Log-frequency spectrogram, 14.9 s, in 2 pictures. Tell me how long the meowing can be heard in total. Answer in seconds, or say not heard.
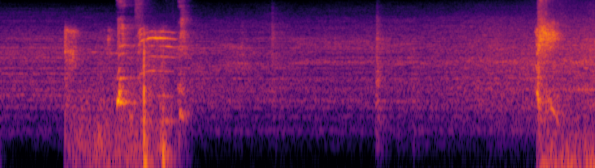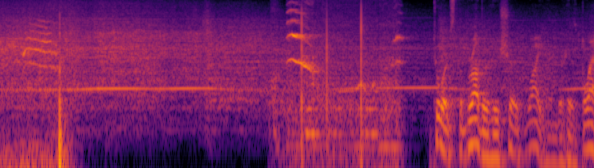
4 s.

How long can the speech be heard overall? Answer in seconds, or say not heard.
2 s.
